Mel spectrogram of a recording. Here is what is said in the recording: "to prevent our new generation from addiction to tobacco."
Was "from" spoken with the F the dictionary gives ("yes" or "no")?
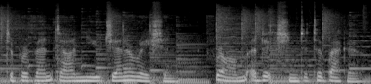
yes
